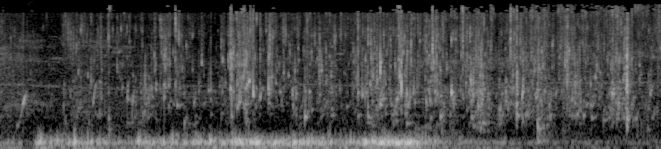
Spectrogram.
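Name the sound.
flowing river water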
